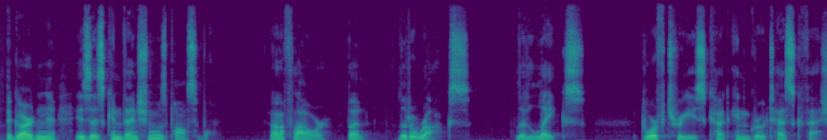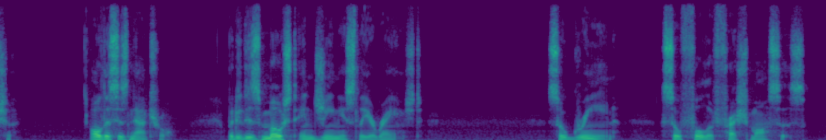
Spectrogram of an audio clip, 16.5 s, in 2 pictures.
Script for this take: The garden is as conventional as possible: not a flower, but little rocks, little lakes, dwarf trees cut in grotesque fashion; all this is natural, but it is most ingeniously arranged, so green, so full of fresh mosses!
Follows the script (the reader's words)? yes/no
yes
